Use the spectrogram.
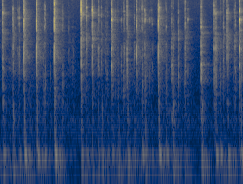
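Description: Long fingernails and fingertips type rapidly on a full-size black plastic keyboard with a hollow body, one hand briefly lifting off the keys. Quick, bright clicks and clacks follow each other in an uneven stream, each dying away almost instantly, over a steady low hum.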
